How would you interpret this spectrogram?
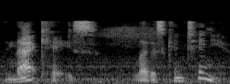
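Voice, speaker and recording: A man playing a guarded, businesslike smuggler guide in a fantasy audio drama, brisk and transactional, on muffled audio. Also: medium pitch, huge pitch swings, bright, forceful tone, exaggerated voice. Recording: muffled audio with faint noise.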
